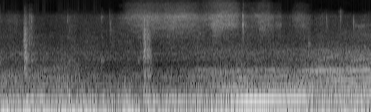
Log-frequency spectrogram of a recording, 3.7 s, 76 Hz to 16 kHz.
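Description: A 2026 Honda Passport or Toyota Land Cruiser pulls away from a stop after waiting for traffic, its engine rumbling and rising steadily in pitch as it accelerates, heard from inside the cabin over a dense low road and motor drone.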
